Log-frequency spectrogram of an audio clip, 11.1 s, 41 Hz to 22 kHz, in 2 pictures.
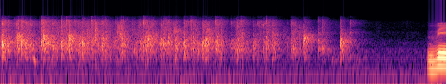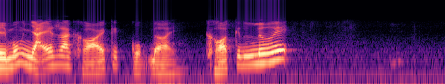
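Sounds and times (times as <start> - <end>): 
crowd applauding with many hands clapping: 0.0 - 4.5
speech: 5.3 - 9.3.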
